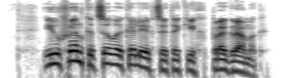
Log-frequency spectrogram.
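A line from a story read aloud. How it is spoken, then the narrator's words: Sighing. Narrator (Russian): вздохнул Винни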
